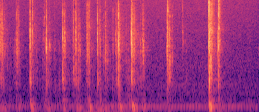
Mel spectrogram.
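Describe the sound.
Numbers are typed on a computer keyboard for online banking. Many quick, irregular, fairly faint key clicks run in a stream, and one sharper keystroke comes near the end.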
